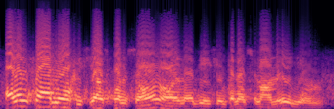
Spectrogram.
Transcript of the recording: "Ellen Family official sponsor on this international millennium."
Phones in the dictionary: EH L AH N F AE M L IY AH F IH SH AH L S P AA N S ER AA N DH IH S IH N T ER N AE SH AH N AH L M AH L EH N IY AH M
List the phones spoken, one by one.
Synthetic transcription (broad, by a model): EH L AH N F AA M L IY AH F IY S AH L S P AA N S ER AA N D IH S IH N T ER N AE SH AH N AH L M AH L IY N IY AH M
